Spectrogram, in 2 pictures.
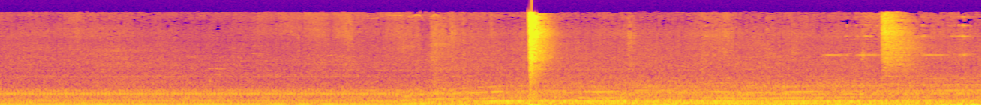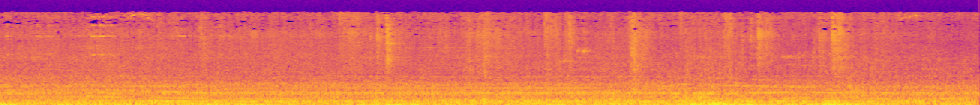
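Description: A bus engine hums and rises in pitch as the bus pulls away.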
